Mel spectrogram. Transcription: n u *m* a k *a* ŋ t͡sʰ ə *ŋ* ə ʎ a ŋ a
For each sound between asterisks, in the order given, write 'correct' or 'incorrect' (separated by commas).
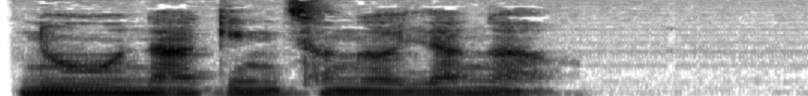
incorrect, incorrect, correct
